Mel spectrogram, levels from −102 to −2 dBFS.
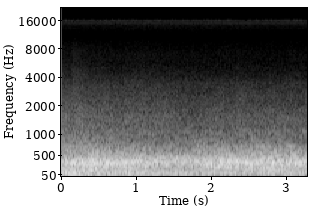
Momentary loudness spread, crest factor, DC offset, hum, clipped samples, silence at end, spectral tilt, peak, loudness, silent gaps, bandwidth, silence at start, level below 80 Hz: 4 LU; 12 dB; under 0.1%; none; under 0.1%; 0 s; -14 dB/octave; -6 dBFS; -19 LUFS; none; 3 kHz; 0 s; -30 dBFS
